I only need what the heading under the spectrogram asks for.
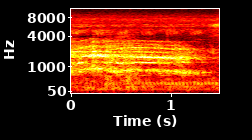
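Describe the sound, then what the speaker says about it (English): A rooster crows in a village at morning, one sustained call at moderate distance with other birds faintly behind, and no talking. "You can hear all the roosters."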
